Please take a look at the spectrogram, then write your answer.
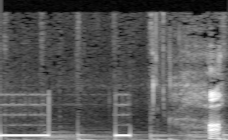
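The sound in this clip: Touch-tone telephone dialing: a few short, steady beeps with brief gaps between them, followed by a voice near the end.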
